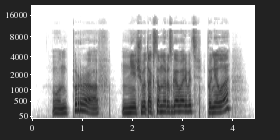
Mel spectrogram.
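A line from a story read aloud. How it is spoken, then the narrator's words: Growled. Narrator (Russian): прорычал Рэй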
